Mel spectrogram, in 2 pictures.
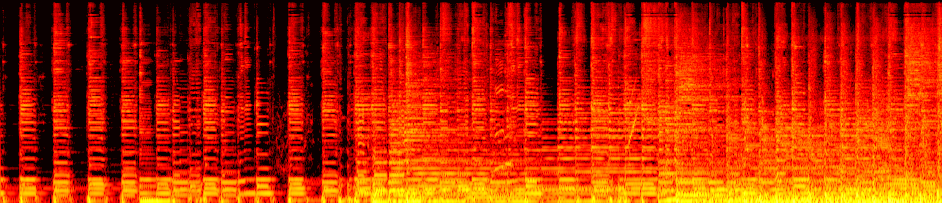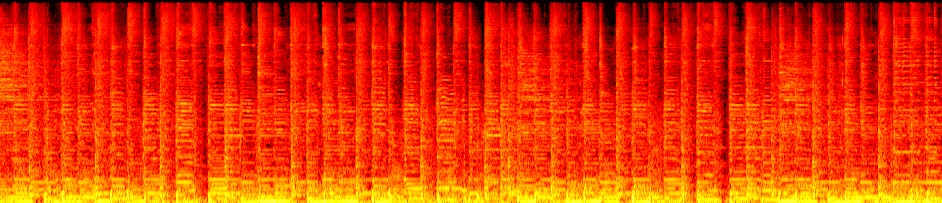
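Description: An acoustic rock band plays a song's intro on acoustic guitars. For the first five seconds the guitars strike short chords with silent gaps, then they play on without a break. About ten seconds in, the full band comes in with a heavier low end.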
